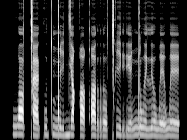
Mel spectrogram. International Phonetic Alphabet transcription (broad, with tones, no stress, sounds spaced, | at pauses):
w ɒ˦˨ ǀ æ˨˩˦ k u˨˩˦ tʲ ŋ͡ǃ i˨˩˦ dʲ æ˦˨ q ɒ˨˩˦ qʼ ɒ˦˨ r o˨˩˦ ǀʰ i˦˨ rʲ e˨˩˦ ŋ͡ǃ u˦˨ ɪ̯ lʲ o˦˨ w e˨˩˦ w e˦˨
